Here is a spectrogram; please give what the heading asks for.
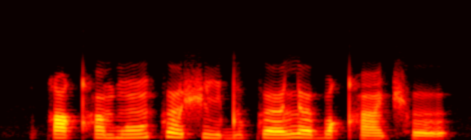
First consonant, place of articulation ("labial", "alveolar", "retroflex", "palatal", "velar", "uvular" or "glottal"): uvular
